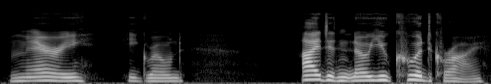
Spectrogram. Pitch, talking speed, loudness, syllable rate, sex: 170 Hz, 110 wpm, -18 LUFS, 3.2 syllables/s, female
